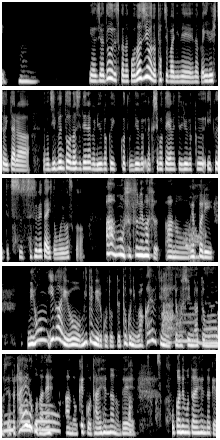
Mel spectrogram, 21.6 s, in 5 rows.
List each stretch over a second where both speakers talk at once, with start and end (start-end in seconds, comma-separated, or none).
16.1-18.5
